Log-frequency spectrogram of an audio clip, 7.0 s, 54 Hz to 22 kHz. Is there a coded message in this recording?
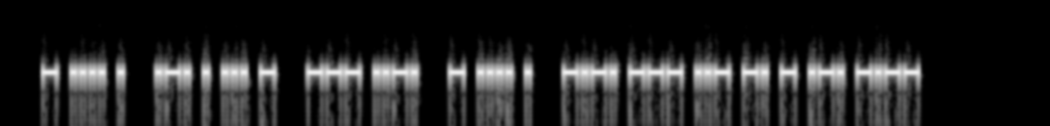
Yes: Morse code from 0.3 to 6.1 s, heard as a keyed tone, about 38 wpm, 700 Hz. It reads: THE REST OF THE COUNTRY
